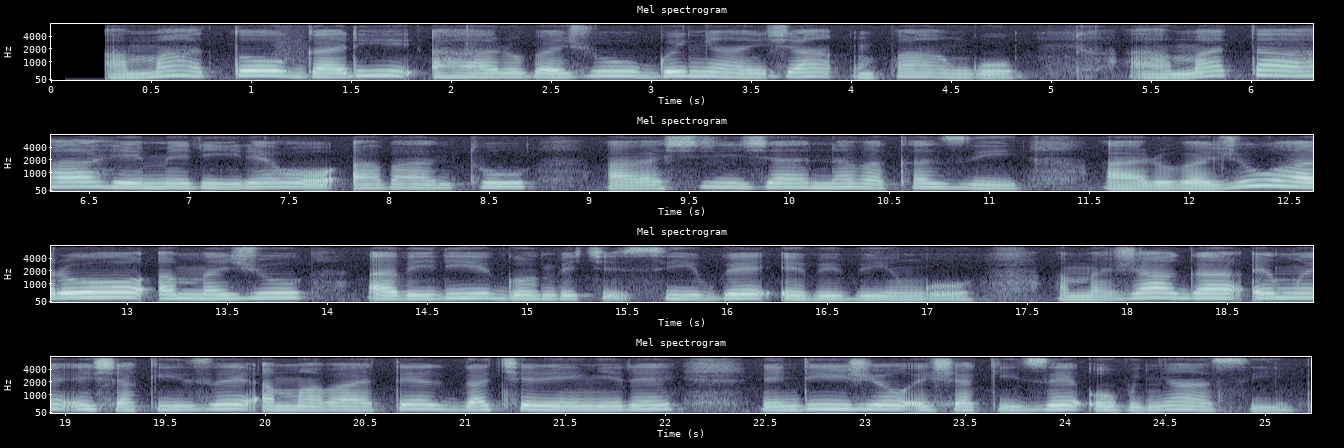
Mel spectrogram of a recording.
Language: Nyankole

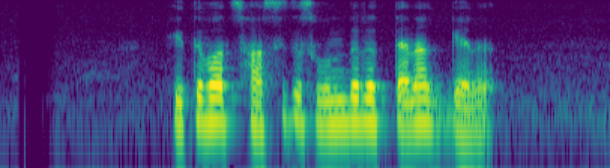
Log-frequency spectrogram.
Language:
Sinhala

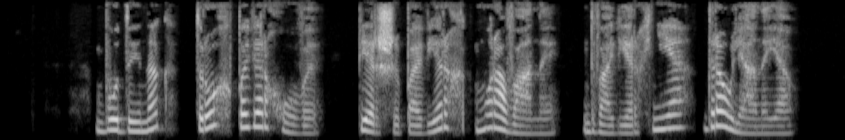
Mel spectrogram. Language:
Belarusian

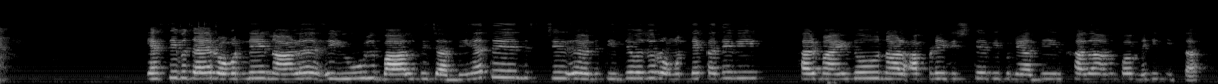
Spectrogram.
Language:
Punjabi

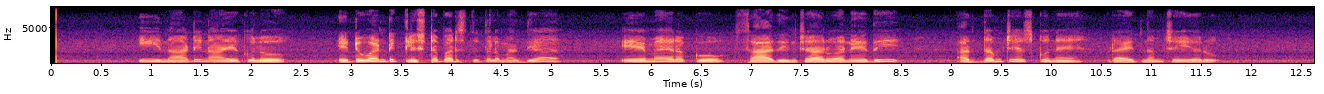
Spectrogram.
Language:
Telugu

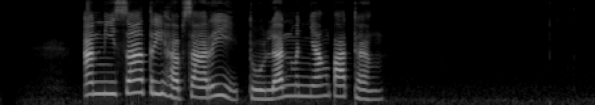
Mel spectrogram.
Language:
Javanese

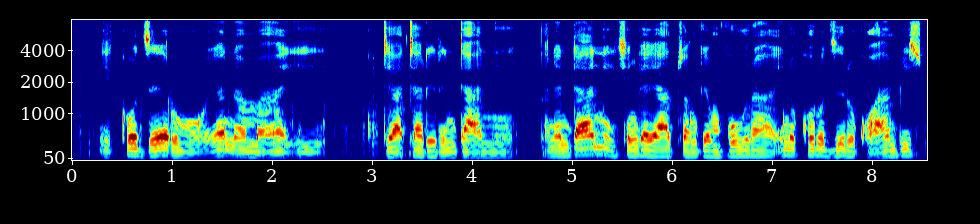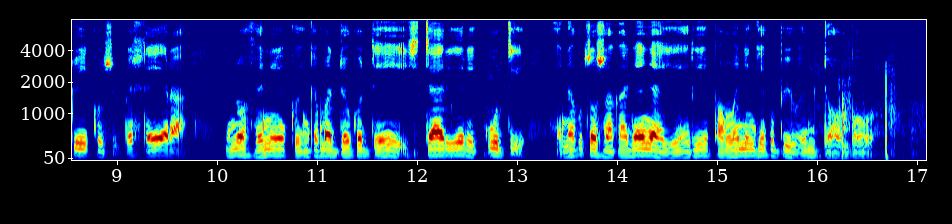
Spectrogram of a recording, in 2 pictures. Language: Ndau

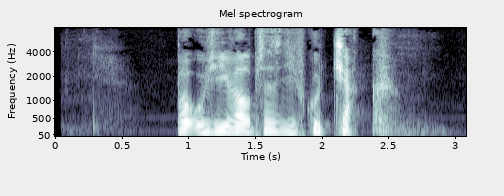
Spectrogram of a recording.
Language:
Czech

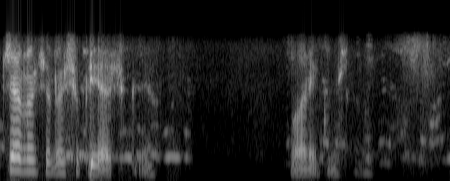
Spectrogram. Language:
Kashmiri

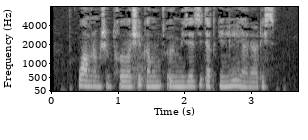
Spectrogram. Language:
Georgian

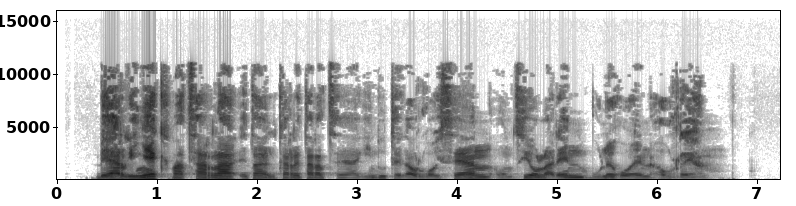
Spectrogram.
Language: Basque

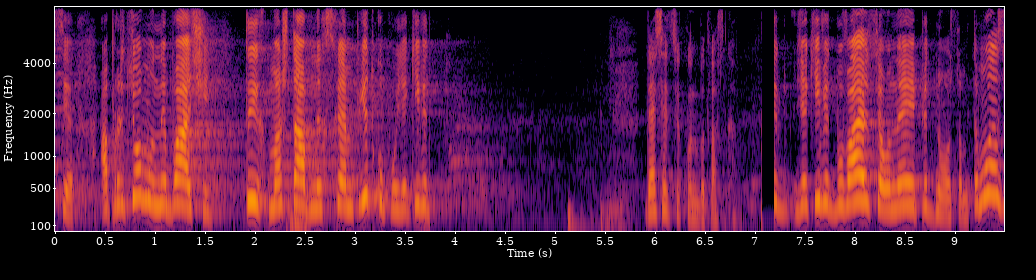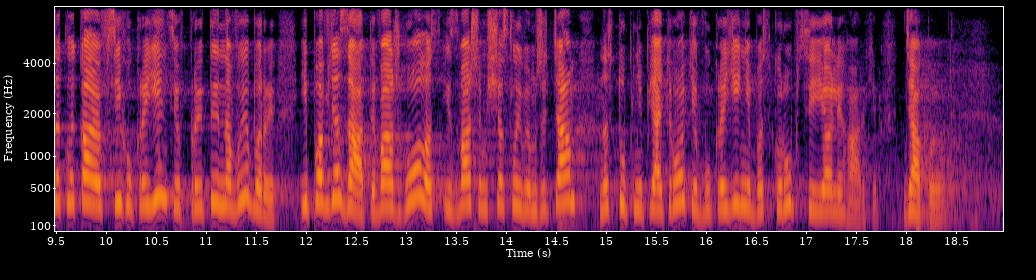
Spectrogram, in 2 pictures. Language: Ukrainian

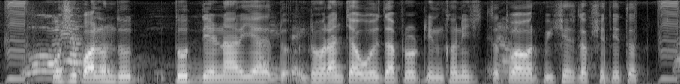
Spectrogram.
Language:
Marathi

